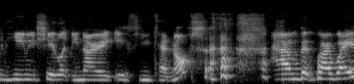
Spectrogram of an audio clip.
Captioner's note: laughs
